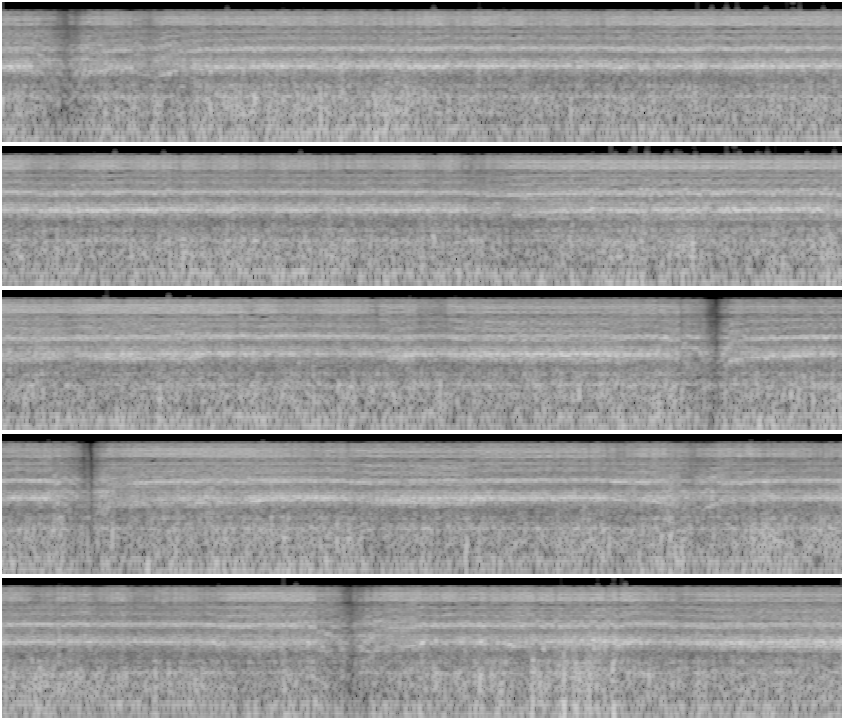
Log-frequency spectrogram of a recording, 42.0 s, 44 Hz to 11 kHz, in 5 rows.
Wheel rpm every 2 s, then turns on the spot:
140, 220, 230, 220, 230, 230, 220, 200, 200, 220, 220, 200, 160, 180, 220, 210, 180, 230, 140, 210, 220.
none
